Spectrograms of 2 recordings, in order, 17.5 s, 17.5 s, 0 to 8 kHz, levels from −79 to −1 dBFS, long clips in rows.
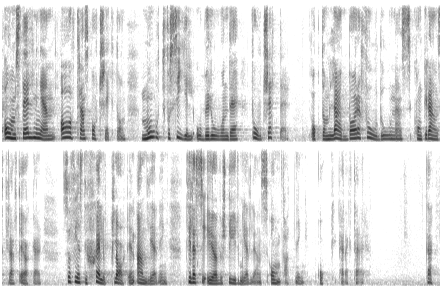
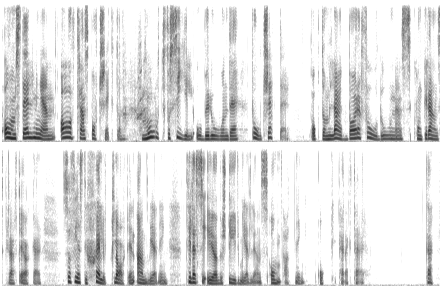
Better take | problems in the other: first | noise reduction (neural diffusion model UNIVERSE++)

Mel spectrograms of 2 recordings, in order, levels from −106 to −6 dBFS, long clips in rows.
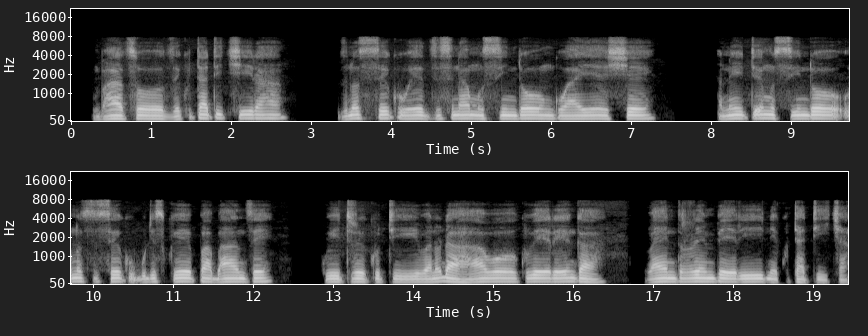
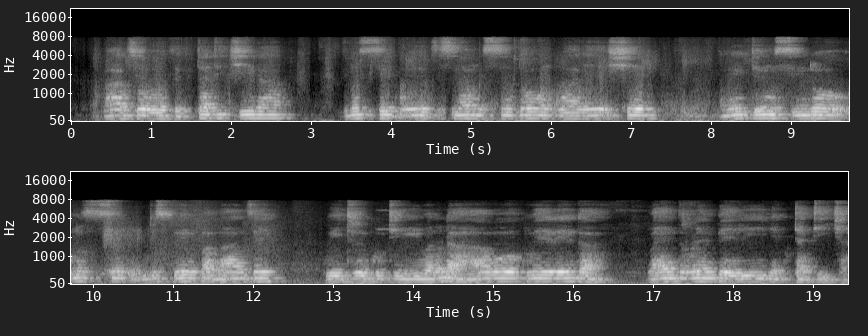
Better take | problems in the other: first | noise reduction (neural separator model SepFormer DNS4)

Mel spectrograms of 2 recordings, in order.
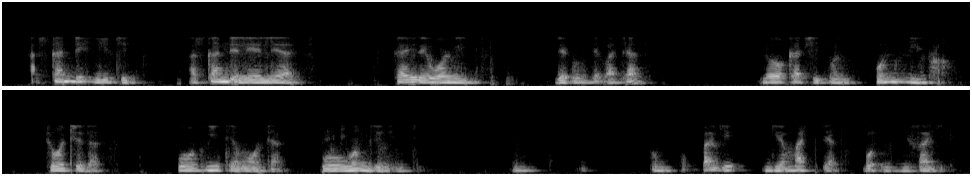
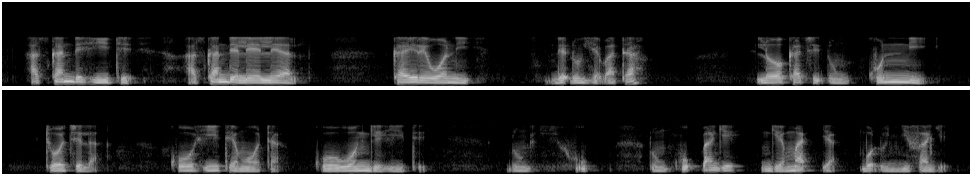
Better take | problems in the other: second | noise reduction (neural mask model DeepFilterNet 3)

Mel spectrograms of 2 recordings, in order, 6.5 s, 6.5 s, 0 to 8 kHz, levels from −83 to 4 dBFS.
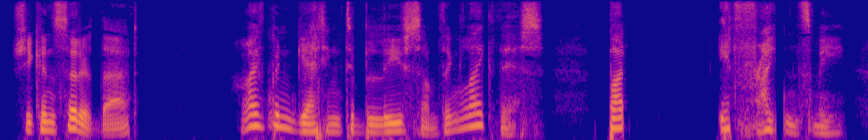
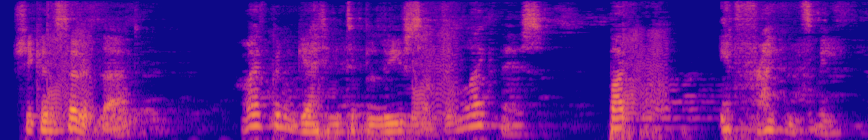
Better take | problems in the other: first | noise reduction (classical method WPE with log-MMSE)

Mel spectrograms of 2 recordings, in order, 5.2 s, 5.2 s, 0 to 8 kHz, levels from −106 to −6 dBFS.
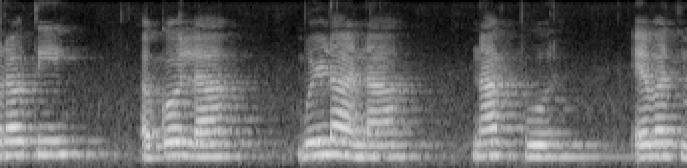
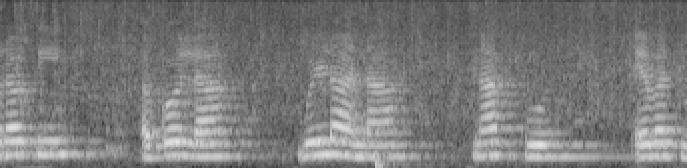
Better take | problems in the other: first | background sound (Toilet flush + Bass drum); 17 dB below the speech

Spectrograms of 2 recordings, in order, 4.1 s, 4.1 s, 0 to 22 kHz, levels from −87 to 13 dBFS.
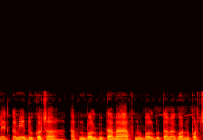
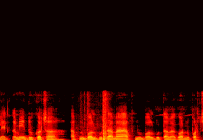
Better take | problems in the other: first | noise reduction (classical method log-MMSE)

